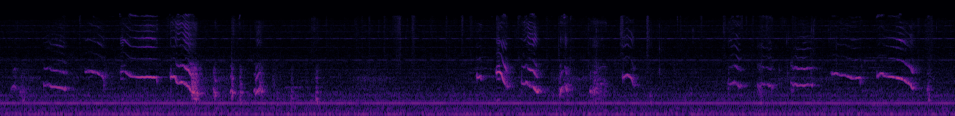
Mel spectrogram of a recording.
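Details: Jack Russell Terrier puppies, five and a half weeks old, giving high, thin whimpers and squeaky yips. The cries rise and fall in short bends, come in loose bursts through the clip, and carry over a steady low hum.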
